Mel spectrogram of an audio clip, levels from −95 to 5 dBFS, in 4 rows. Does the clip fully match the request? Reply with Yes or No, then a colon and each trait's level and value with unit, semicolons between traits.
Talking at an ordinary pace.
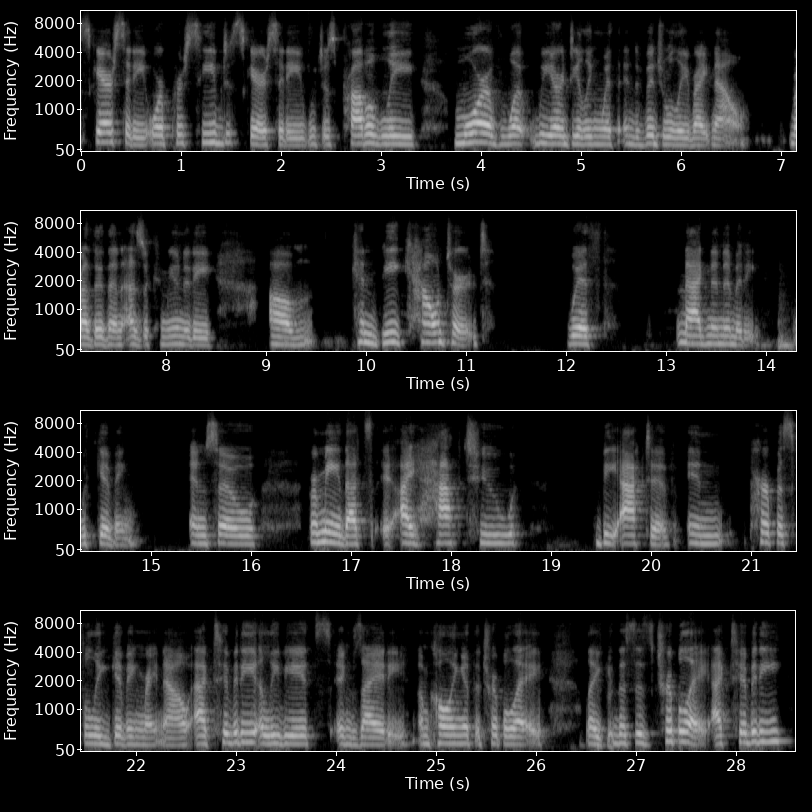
No: slow, 120 wpm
